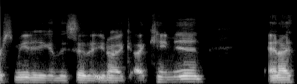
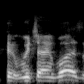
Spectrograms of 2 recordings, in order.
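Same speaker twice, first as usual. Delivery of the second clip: laughing; 8 semitones higher than usual. Real, not acted. Laughing at his own insanity.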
